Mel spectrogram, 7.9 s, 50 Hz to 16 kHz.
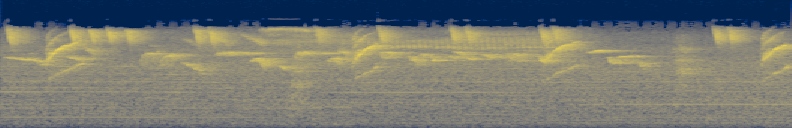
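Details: Yellow F2 canary singing: a continuous flow of high slurred whistles, quick downward and upward sweeps and short rapid note bursts, steady throughout over a faint background hiss.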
